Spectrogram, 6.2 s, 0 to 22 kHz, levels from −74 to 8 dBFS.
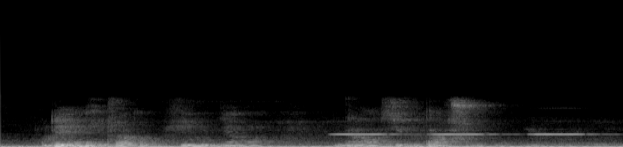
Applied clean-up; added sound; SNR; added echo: none; none; none; reverberation time 1.1 s.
